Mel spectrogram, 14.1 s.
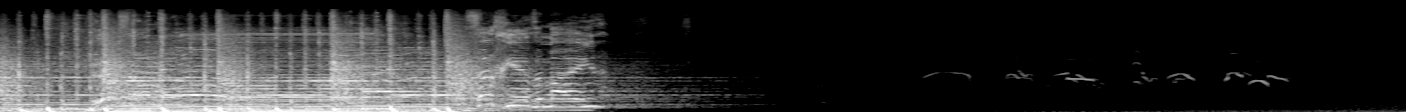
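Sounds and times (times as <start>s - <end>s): bird calling: 9.2s - 14.0s.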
